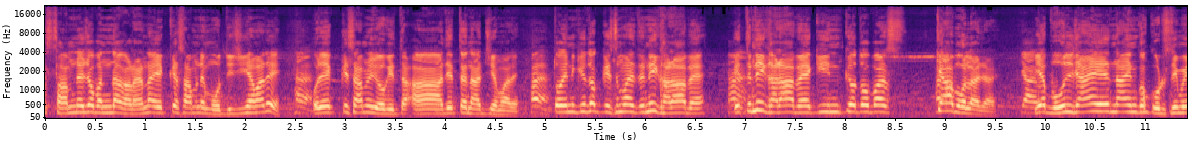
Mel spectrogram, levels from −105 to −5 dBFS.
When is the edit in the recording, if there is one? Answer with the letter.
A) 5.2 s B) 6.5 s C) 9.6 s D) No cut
D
